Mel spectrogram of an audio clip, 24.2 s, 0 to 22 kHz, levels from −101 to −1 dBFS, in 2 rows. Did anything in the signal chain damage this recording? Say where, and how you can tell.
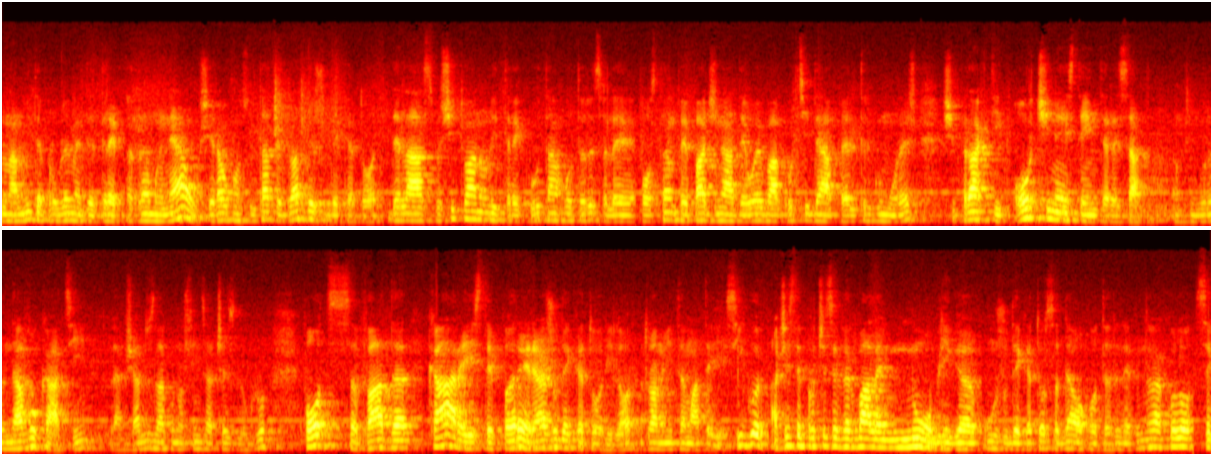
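No, nothing in the chain left an audible mark: there are no dropouts, clicks, clipping, level jumps or timing glitches anywhere in the signal.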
